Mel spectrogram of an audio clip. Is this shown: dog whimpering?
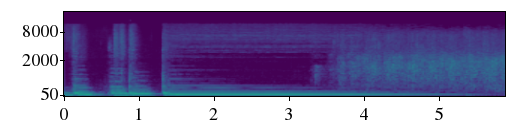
no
